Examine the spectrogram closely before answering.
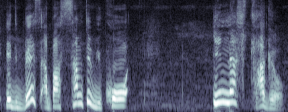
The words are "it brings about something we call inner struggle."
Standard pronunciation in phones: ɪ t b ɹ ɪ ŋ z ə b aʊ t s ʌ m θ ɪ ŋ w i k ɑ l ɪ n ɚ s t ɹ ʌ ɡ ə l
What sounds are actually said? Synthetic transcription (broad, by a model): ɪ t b ɪ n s ə b aʊ t s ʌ m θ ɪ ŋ w i k ɑ l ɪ n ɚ s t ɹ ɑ ɡ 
